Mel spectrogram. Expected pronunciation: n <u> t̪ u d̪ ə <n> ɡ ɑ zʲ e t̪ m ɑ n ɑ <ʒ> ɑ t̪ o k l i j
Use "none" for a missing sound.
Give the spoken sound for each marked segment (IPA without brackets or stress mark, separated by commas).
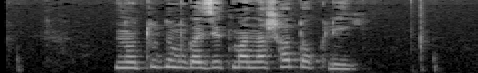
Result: o, m, ʃ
